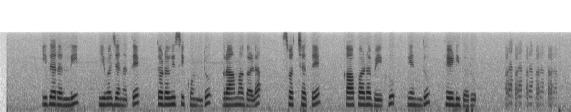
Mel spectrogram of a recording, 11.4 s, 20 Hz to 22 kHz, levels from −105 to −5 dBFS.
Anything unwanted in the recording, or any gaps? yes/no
yes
